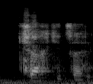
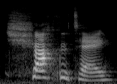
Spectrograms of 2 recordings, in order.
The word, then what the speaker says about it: charcuterie: Charcuterie. – Cool. Charcuterie. So, freaking castle charcuterie.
